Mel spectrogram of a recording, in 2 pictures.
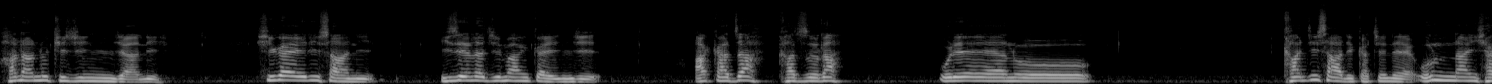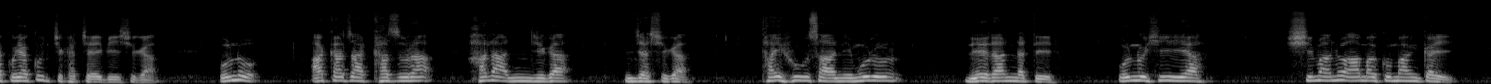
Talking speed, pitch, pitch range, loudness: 185 characters per minute, 155 Hz, 145-170 Hz, -27 LUFS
